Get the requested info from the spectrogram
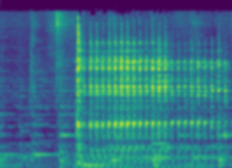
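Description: Background music, then, under a second in, a loud rapid rattling buzz with about a dozen pulses a second that lasts about a second and a half. It is a comic sound effect.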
